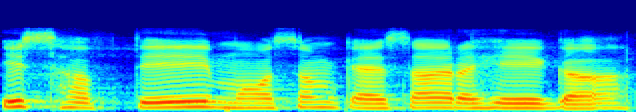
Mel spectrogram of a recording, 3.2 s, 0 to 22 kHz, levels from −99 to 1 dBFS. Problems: none marked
